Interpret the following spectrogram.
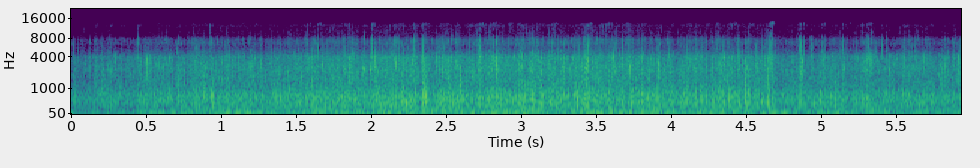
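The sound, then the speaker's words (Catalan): Water from an irrigation hose in the village of Riumors, near Figueres, rushes and splashes in a steady, dense hiss with faint crackling spatters, unbroken for the whole stretch and with no voices. “Doncs mira, això és una mànega de regadiu d'un poble que es diu Riumors, que jo hi vaig molt sovint.”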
